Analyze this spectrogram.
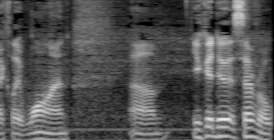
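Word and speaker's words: Juan: I read it back I see j-u-a-n I say oh that's that's one you know I get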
